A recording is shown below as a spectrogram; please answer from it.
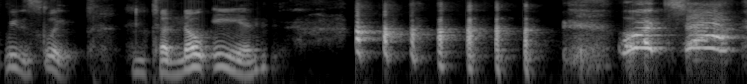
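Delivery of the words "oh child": a high, wailing laugh over the words; laughing cry. Real, not acted. A vlogger overcome with giggles crying out high. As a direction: squeal it out between laughs.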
